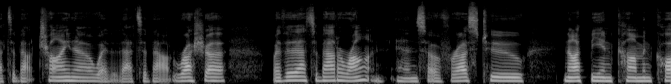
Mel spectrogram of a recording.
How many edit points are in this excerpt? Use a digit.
0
